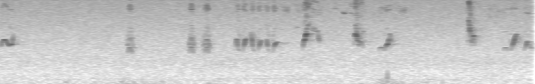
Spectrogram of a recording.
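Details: Curve-billed thrasher in varied song: scattered short warbled phrases, some sharp upslurred notes and trilled bits, delivered in uneven bursts over a faint low hum.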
